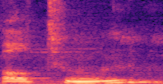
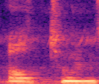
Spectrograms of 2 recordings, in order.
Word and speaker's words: Altoon: The name comes from my grandmother, my father's mother, and it's pronounced Altoon. Altoon is the correct pronunciation.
